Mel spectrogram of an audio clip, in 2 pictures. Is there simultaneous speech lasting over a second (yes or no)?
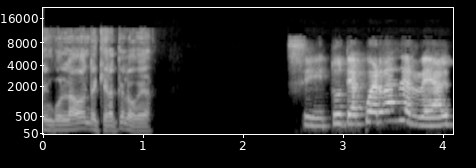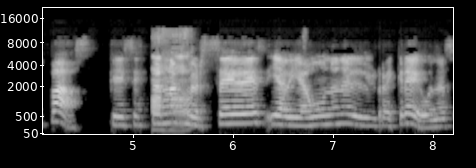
no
